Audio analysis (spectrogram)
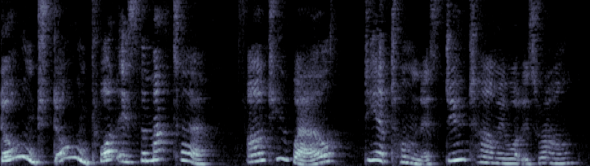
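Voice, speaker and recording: A woman's voice: sits high, expressive, a little slow, a little mellow, reverberant, voice pushed up. A woman voicing a kind, anxious little girl in a storybook, earnest, polite and pleading. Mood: distressed.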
